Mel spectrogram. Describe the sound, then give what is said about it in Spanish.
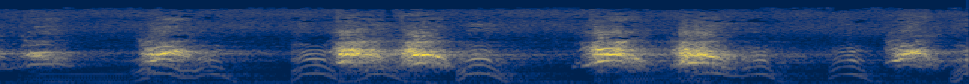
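Dogs barking during a rain shower: a quick run of many yappy, high barks in uneven bursts, several coming in close pairs, fairly loud throughout. “Los perros, por decir algo también, ladraron con un guaguá bastante necio.”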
